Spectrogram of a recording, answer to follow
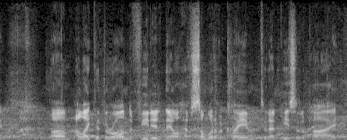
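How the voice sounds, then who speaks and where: A man at medium pitch and a very fast pace, fairly even in intonation, over noticeable background noise. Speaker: boxing ring announcer. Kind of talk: interview answer.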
